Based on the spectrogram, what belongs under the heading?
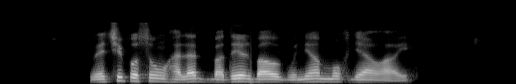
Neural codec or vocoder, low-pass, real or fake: codec, 24 kHz, 0.9 kbps, WavTokenizer, large speech release; 7.2 kHz; fake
